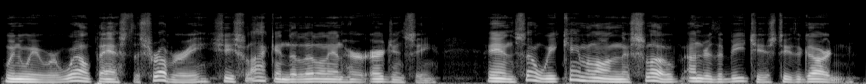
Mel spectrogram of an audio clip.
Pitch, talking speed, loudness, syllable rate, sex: 125 Hz, 185 wpm, -16 LUFS, 5.0 syllables/s, male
